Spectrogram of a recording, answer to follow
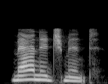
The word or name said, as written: management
